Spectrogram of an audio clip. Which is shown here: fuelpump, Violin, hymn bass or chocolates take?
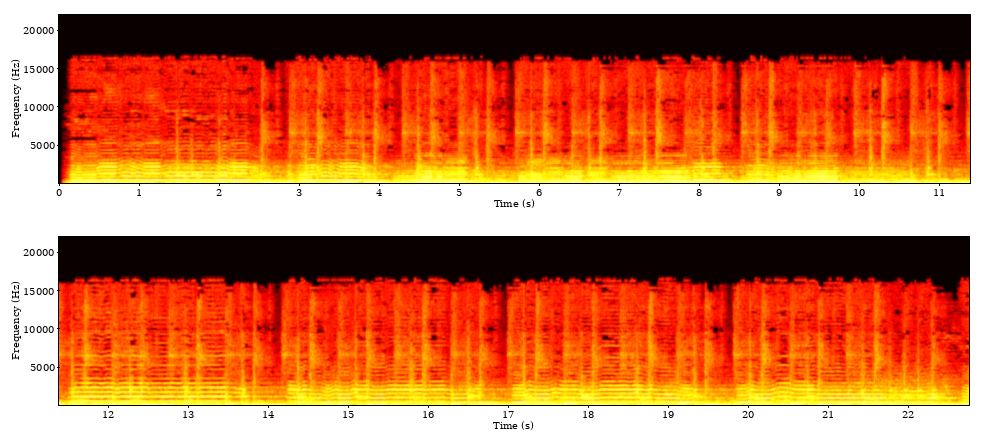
Violin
